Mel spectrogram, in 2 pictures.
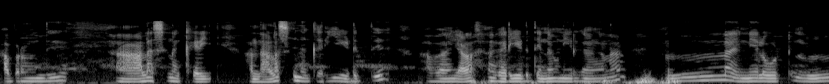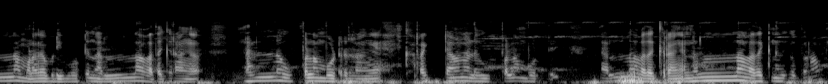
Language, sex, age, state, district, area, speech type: Tamil, male, 18-30, Tamil Nadu, Tiruppur, rural, spontaneous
